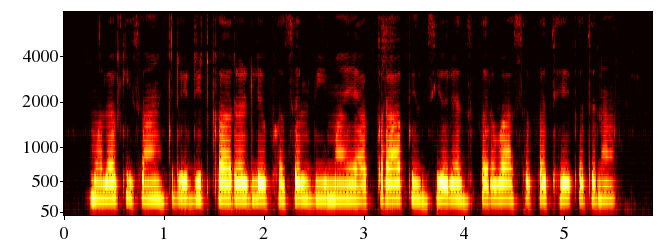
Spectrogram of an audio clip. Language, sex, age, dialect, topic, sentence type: Chhattisgarhi, female, 18-24, Northern/Bhandar, agriculture, question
